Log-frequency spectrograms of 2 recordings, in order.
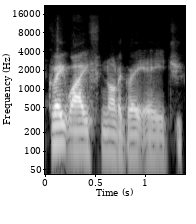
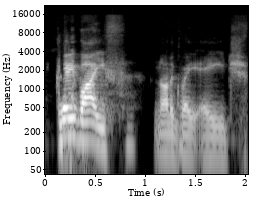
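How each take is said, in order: First: The line is said quietly. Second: The line is said loudly.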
